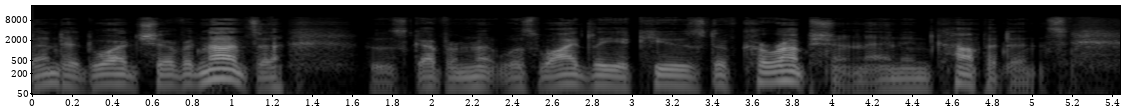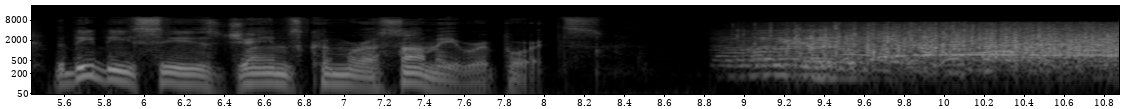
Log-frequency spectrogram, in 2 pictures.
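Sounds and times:
speech: 0.0s - 8.3s
crowd of supporters cheering and applauding a new president: 8.8s - 10.8s.

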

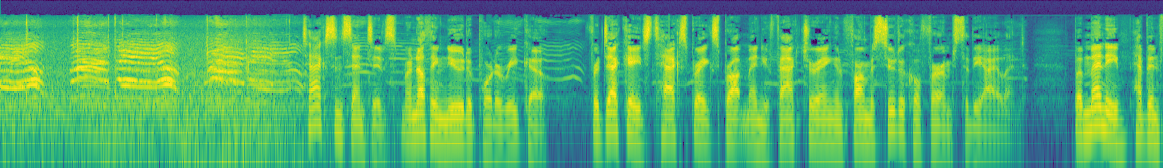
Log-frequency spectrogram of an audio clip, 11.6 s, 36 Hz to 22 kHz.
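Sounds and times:
ocean surf at a surfing beach in Puerto Rico: 0.0s - 6.6s
indistinct voices of surfing school students calling out: 0.0s - 9.2s
speech: 3.1s - 11.6s.

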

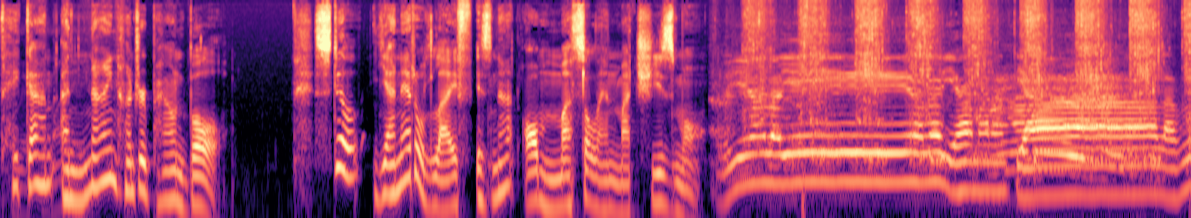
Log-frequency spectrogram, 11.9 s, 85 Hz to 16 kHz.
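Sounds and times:
speech: 0.1s - 2.3s, 3.0s - 11.8s
man singing softly in long held notes: 7.2s - 11.8s
milk squirting into a pail from cows milked by hand before dawn: 7.2s - 11.8s.

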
